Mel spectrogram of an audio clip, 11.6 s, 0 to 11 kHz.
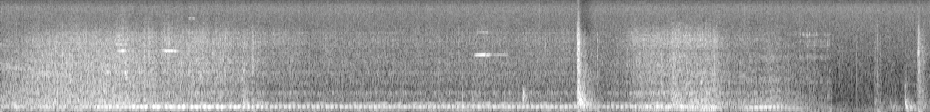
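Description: A mid-1930s sedan's engine running steadily with a low hum and hiss, then fading away near the end. A car door shuts with a single sharp bang about seven seconds in.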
